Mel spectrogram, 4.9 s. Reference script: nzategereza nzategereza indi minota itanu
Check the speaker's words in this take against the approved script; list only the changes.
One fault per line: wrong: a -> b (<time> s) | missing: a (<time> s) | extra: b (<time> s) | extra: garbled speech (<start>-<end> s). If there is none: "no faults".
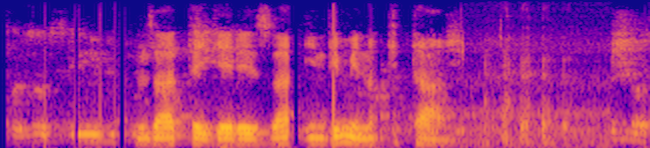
missing: nzategereza (2.1 s)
